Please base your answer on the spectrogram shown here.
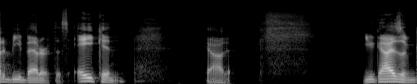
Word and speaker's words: Aiken: guys I've got to be better at this Aiken got it you guys have got you've got to learn how to spell out pronunciations to the best of your ability so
